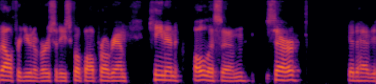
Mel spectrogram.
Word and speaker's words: Ollison: It's actually kind of different in my family because like one of my uncles prefers Allison. Okay. Everyone else says Ollison.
